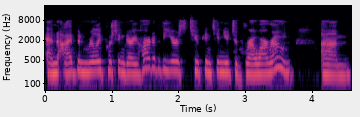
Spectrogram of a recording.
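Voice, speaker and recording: A woman speaks with ordinary pitch variation. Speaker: board of education candidate. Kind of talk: candidate forum answer. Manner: fast.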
